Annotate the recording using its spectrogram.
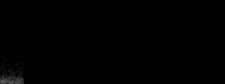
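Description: Near silence: a faint fading tail of sound cuts off about a quarter of a second in, followed by complete digital silence.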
